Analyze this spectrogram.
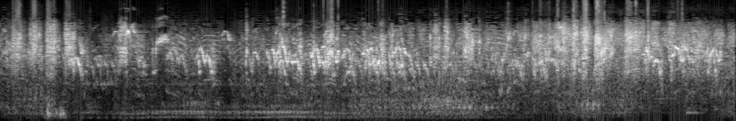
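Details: Feeding budgie flock on winter food, Asia: steady mass of shrill chirps, squeaks and warbled chatter from many birds, with a low hum at the start.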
